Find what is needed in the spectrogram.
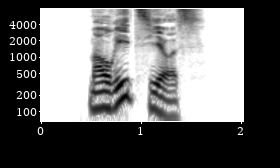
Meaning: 1. Mauritius (a country in the Indian Ocean, east of East Africa and Madagascar) 2. Mauritius (the main island of the country of Mauritius)
- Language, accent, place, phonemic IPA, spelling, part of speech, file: German, Germany, Berlin, /maʊ̯ˈriːtsi̯ʊs/, Mauritius, proper noun, De-Mauritius.ogg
